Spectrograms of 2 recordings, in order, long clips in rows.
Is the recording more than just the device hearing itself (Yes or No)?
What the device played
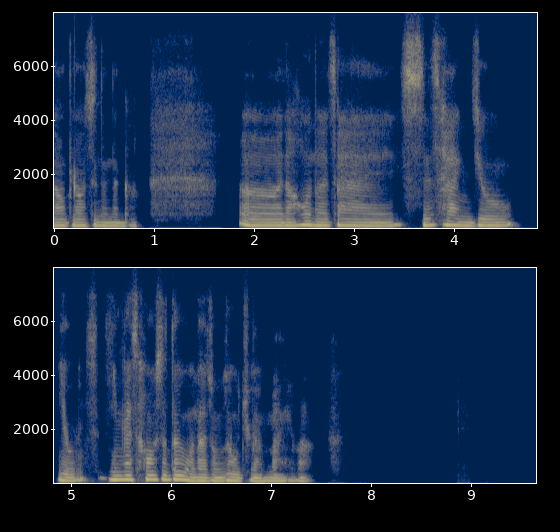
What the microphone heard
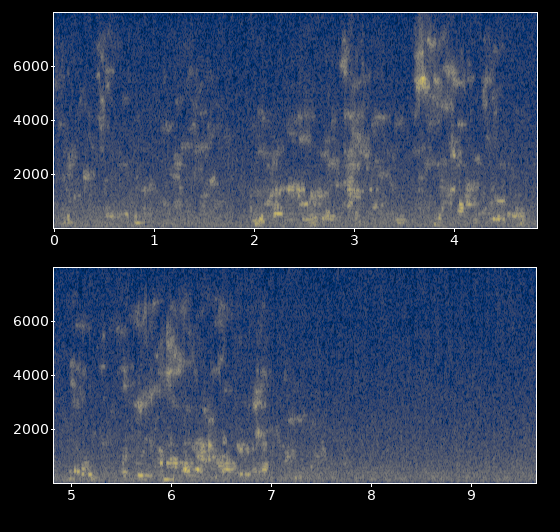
No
